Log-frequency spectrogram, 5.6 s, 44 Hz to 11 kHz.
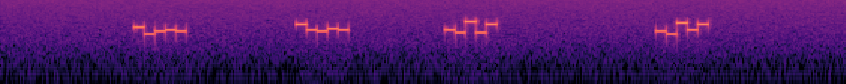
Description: Five-tone selective call (ZVEI), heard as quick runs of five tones, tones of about 70 ms. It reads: 72454 95465 53339 42059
